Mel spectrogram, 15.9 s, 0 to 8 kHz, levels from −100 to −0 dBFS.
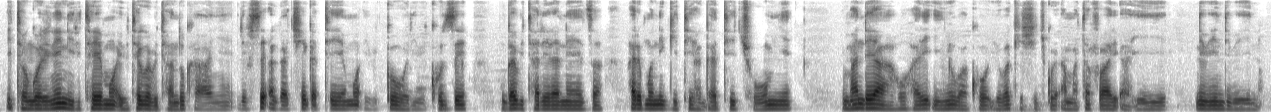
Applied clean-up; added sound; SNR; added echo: none; none; none; none.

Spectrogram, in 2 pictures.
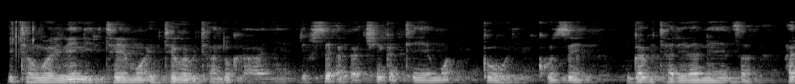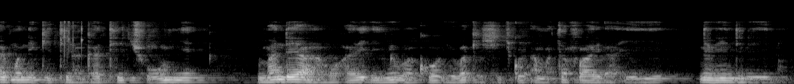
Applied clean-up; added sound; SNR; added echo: none; Crushing; 15 dB; reverberation time 0.6 s.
